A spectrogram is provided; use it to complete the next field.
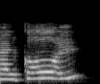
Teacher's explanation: Las dos OS se separan porque son dos vocales abiertas. Son iguales, pero igual se separan. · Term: hiato simple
